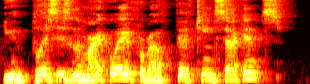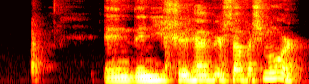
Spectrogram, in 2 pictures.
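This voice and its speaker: A man hosts a casual home cooking video and talks his way through each step as he goes. His voice sits a little high, and the room echoes around him with a faint hiss in the background. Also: normal speed, darkish tone. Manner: chatty, thinking aloud while working. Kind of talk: casual how-to narration.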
